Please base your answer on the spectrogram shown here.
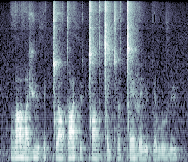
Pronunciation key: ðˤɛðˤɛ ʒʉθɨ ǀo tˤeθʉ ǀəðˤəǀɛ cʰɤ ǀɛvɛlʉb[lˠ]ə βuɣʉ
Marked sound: incorrect: l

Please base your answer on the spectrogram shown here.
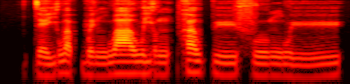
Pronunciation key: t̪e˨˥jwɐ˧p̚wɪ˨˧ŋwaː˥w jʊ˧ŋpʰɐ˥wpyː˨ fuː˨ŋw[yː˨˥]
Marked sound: correct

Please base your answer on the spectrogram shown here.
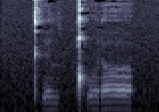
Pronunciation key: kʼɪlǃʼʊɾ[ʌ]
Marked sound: correct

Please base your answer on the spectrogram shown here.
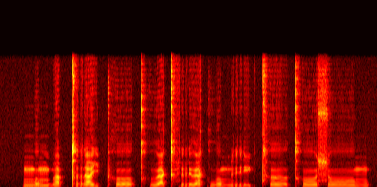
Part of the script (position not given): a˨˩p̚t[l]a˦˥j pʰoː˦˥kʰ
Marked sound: incorrect: r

